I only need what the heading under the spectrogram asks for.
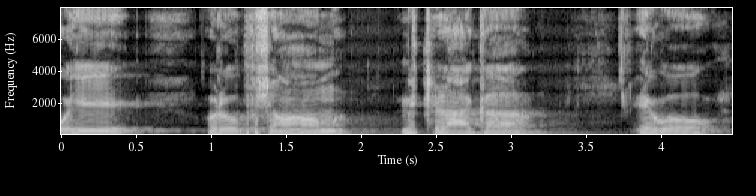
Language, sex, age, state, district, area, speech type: Maithili, male, 60+, Bihar, Darbhanga, rural, spontaneous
